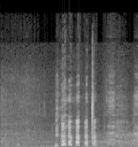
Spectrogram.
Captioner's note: laughing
